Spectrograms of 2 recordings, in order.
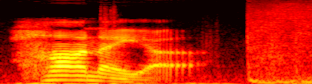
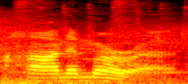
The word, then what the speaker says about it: Hanaya: His name's Hanaya. Hanaya, not Hanamura. That's another character's name. Hanaya. I said it wrong.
